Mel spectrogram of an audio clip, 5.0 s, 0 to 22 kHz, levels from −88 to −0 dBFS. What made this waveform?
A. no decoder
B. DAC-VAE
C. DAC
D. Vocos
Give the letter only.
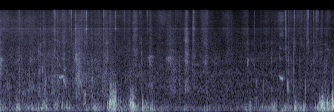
B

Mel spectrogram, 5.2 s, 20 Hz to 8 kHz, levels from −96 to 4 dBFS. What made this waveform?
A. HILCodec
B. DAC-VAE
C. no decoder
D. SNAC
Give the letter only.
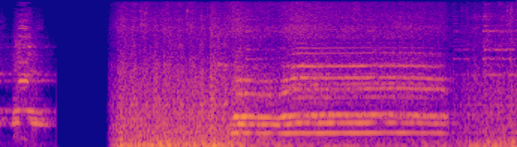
C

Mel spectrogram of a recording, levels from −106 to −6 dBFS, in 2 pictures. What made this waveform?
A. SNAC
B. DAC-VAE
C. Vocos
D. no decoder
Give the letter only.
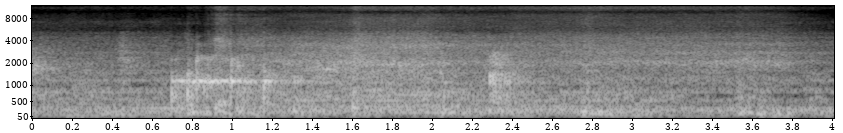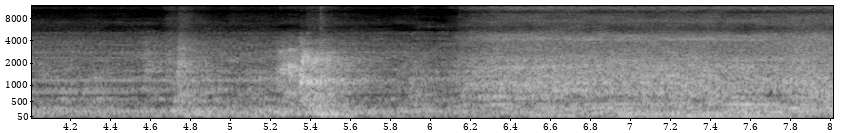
B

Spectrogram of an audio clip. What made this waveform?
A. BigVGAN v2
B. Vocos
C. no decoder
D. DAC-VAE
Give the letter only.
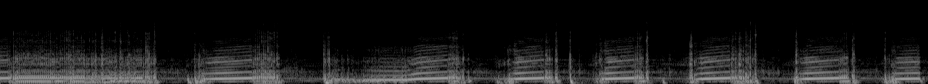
D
